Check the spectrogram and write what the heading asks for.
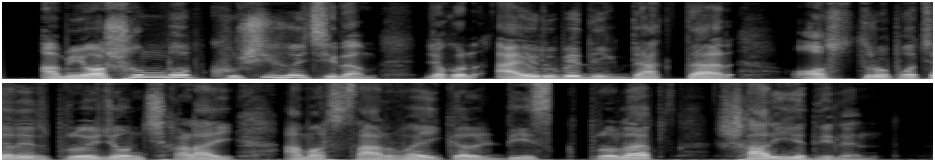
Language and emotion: Bengali, happy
